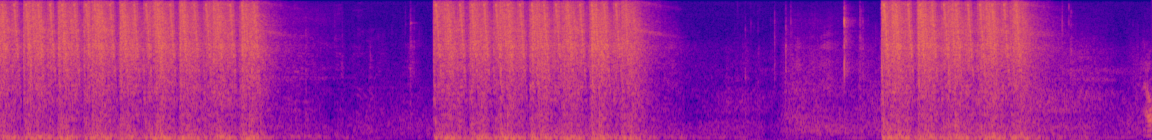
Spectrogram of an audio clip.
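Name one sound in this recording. Laser cannons fire in rapid, loud bursts.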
